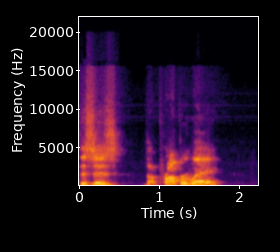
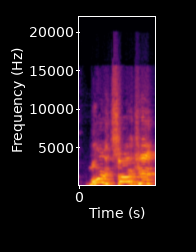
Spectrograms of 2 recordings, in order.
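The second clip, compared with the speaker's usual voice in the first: put-on high, loud, chipper young man's voice. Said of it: "the young chipper guy".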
